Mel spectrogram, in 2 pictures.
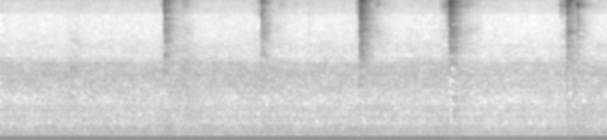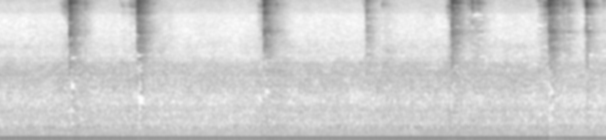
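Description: Grooming scissors snipping a dog's coat: about a dozen short, sharp snips, roughly one a second at uneven spacing, over a steady low hum.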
